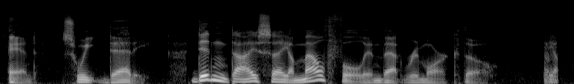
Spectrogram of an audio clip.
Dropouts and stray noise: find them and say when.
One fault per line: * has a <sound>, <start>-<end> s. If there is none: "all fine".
* has a laugh, 5.4-5.6 s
